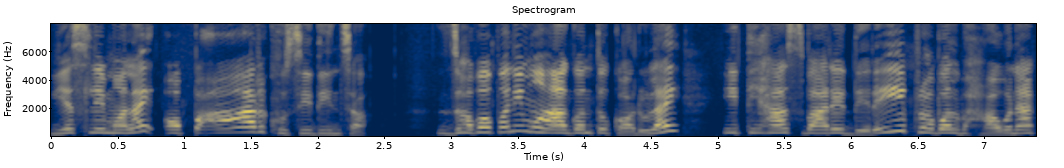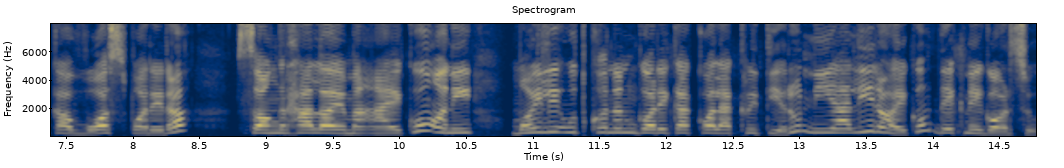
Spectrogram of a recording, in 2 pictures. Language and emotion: Nepali, happy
